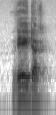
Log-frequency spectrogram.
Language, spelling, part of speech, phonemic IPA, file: Dutch, weder, noun / adverb, /ˈwedər/, Nl-weder.ogg
- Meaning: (adverb) alternative form of weer (“again”); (noun) 1. dated form of weer (“weather”) 2. archaic form of weer (“wether”)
